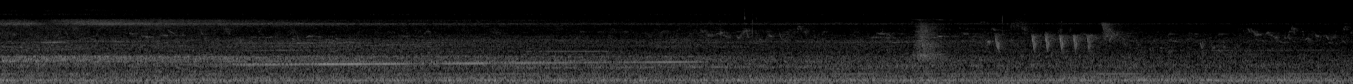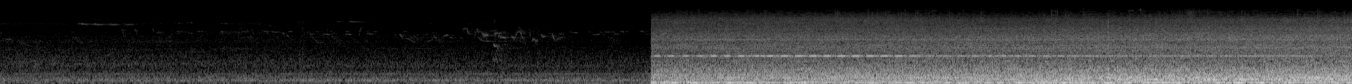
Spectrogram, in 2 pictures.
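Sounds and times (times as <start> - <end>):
low background rumble: 11.1 - 27.0.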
